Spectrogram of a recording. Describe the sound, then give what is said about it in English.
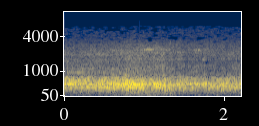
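A freight train runs along the track on a narrow grade high above a river, a steady, dense rumble with clattering that holds at an even loudness throughout. “freight train winds like a puffing snake along a narrow grade from which the roadbed falls away for hundreds of feet to a swift-running river”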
